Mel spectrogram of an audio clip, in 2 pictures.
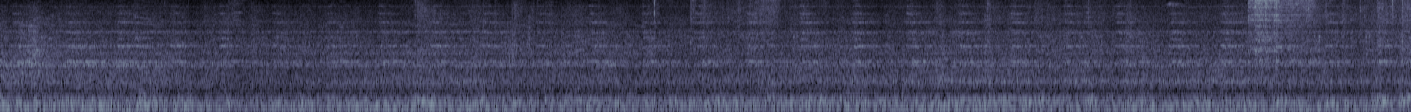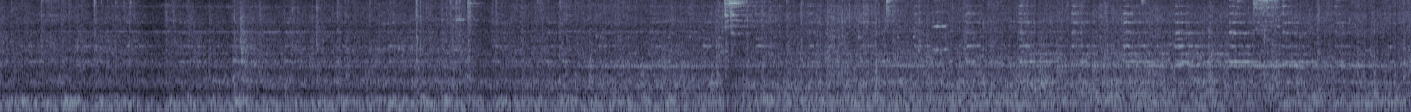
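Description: EMD diesel locomotive running as it leads a freight train past, followed by covered hopper cars rolling by with wheel clatter over the rail joints and a few sharp clanks. A thin steady wheel squeal comes in during the last third.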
